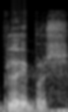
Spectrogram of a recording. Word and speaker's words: Pluribus: Αυτό θα είναι Pluribus, αφού είναι, αυτό θα είναι λατινικά, ε.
